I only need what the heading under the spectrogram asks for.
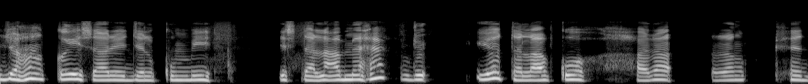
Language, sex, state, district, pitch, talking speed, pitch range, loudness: Hindi, male, Bihar, East Champaran, 205 Hz, 120 wpm, 195-225 Hz, -15 LUFS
